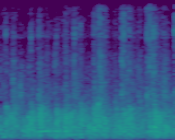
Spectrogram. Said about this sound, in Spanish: Ahora sí, un buen aplauso.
